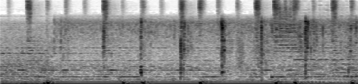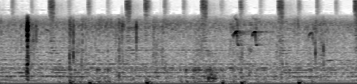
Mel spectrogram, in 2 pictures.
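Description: Quiet background music of soft, sustained held notes.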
